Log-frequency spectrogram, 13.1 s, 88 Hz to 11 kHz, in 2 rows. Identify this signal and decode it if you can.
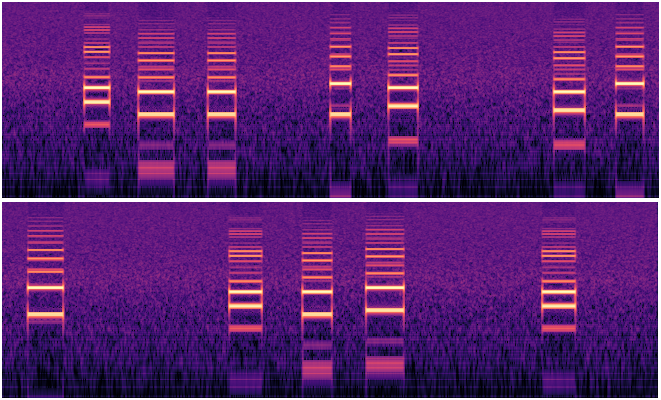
DTMF, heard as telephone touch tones, dialled by hand, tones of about 290 ms. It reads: 011 38 432 715 7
